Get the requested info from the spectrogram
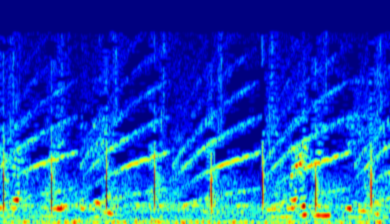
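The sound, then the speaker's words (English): An alarm sounds in a video game, heard on the left of the stereo field, with sharp electronic pulses repeating about twice per second over wavering, warbling tones and a low background rumble, at a steady, moderate loudness. “Now, I can hear an alarm to my left in terms of stereo placement. and as I move forward, it gets louder.”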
